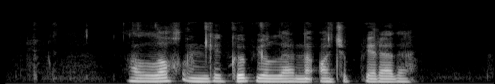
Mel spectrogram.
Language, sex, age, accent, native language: Uzbek, male, 18-24, Toshkent viloyati, Uzbek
